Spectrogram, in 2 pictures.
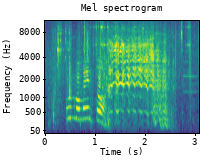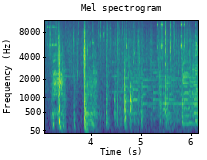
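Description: A horse whinnying with a long, quavering call that starts about half a second in, followed by scattered hoof stamps and scuffles on dirt as the horse shies away.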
